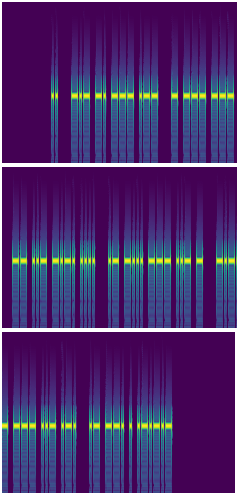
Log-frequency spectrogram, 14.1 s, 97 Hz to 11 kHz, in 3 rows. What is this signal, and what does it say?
Morse code, heard as a keyed tone, about 30 wpm, 700 Hz. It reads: I KNOW TOO MUCH ABOUT YOUR AGE.
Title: Sentences from Top 1000 Words - Review Part 3 - 30wpm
